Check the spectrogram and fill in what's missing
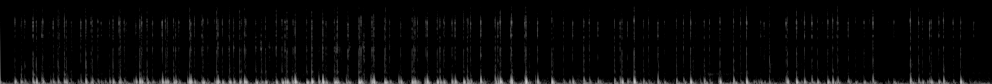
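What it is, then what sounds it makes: Plastic water bottle. An apparently empty clear plastic Mount Franklin water bottle with a blue plastic cap and a paper label is held in both hands and tapped and scratched with fingertips and nails close to the mic. Rapid, irregular hollow taps with a deep low body and very short decay run throughout, mixed with faint scratching and some speech.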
